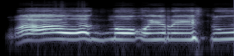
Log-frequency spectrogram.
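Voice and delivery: loud, high startled yell; surprised shout. Real, not acted. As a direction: yell in shock at the play. (gulat na sigaw)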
